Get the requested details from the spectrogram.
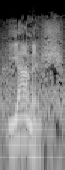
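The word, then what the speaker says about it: Janish: Scott pedik can explain why the J sounds like a why it's a checkles Slovakian name the 1-1 pitch fouled away one and two the name is spelled j a n i h but it comes out yanish pnik has that extra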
